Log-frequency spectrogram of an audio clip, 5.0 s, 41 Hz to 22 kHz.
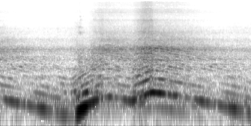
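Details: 2010 Toyota Corolla XLi petrol engine after fault codes P0340, P0368, P1605 cleared (complaint: stalling, poor throttle response); picks up cleanly in two quick blips and settles smoothly, no stumble or rattle; normal revving.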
